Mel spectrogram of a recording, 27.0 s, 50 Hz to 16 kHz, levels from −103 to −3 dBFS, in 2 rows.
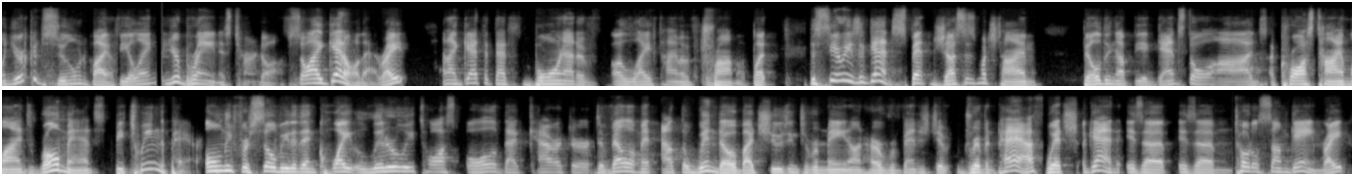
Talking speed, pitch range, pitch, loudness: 190 wpm, 125-165 Hz, 140 Hz, -23 LUFS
